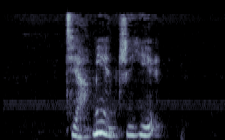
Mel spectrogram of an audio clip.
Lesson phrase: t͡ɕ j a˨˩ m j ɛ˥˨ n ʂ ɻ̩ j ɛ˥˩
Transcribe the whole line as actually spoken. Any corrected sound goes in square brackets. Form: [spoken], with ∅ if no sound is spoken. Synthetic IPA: t͡ɕ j a˨˩ m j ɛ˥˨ n [ʈ͡ʂ] ɻ̩ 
